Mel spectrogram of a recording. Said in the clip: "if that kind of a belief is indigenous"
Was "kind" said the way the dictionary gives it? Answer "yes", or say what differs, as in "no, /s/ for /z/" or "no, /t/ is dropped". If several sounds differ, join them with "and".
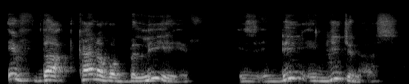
yes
